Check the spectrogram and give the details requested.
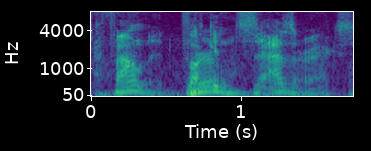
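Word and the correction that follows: Sazerac: S-A-Z-E-R. – Oh, Sazarax.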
